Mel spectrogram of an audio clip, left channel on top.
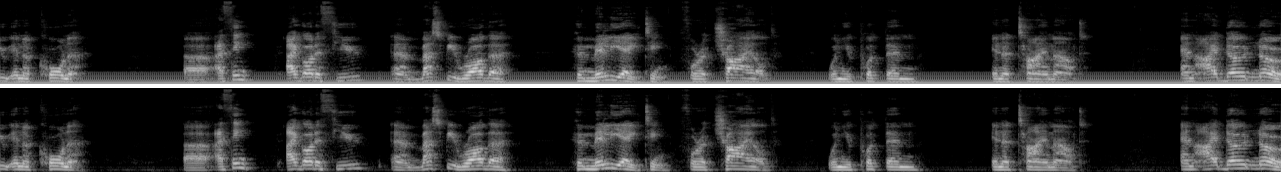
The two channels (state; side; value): noise; left; hum, 8 dB below the sound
